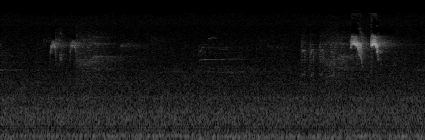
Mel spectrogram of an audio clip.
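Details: Chestnut-backed chickadee preening in the sun, ruffling feathers and spreading its tail; faint high wisps early on, then two sharp, very high-pitched chips close together near the end against quiet background hiss.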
